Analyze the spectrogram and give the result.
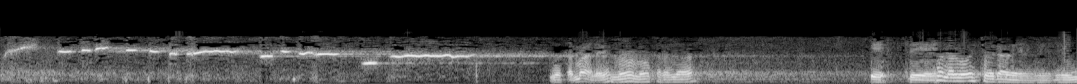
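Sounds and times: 
human whistle call used to summon a group of friends: 0:00.0 - 0:05.7
speech: 0:05.5 - 0:07.1, 0:08.7 - 0:10.7.

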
